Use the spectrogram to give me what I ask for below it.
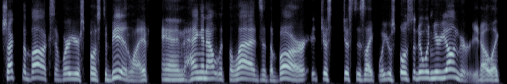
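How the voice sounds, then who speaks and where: A man's voice: high-pitched, fairly quick, vocal fry, few pauses, a bit bright, dry recording. A man in his forties, a novelist guest on a radio show, talking in a rambling way with many fillers and restarts. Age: 40s. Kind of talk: casual radio interview chat.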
